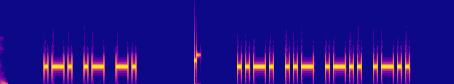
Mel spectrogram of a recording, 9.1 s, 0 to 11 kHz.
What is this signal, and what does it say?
Morse code, heard as a keyed tone, about 15 wpm, 700 Hz. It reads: RAN FULL
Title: Sentences from Top 500 Words - New Word Drill - 15wpm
